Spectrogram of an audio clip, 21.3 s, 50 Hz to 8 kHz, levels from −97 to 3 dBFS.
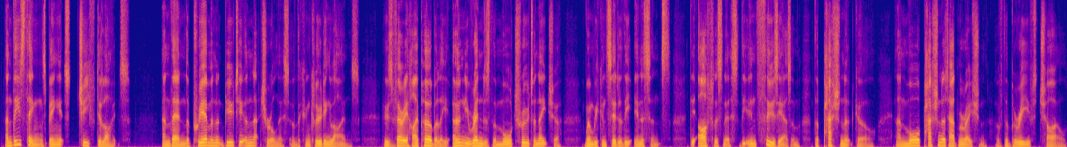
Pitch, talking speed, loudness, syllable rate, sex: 125 Hz, 135 wpm, -19 LUFS, 4.9 syllables/s, male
